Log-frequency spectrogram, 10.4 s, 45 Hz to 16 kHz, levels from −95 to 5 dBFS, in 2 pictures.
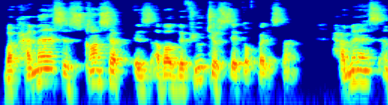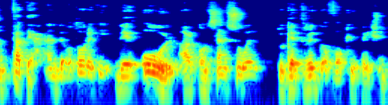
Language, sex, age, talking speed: English, male, 60-79, 145 wpm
